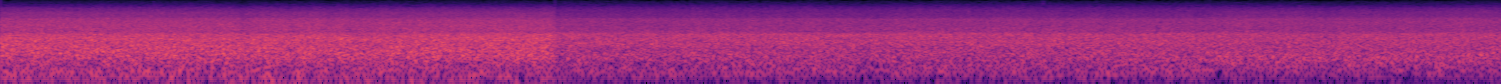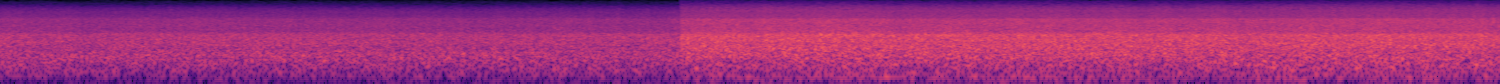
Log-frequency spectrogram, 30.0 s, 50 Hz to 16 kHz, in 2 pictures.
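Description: Steady rushing of a mountain river's flowing water. The level drops abruptly about five seconds in and jumps back up about 22 seconds in.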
